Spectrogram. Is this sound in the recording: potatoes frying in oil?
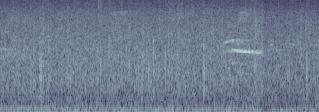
no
